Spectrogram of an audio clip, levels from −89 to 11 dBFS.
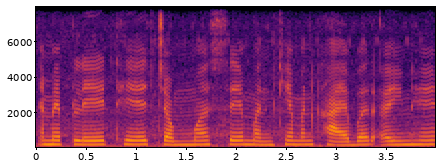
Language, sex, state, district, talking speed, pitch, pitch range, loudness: Chhattisgarhi, female, Chhattisgarh, Raigarh, 165 wpm, 220 Hz, 210-225 Hz, -17 LUFS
